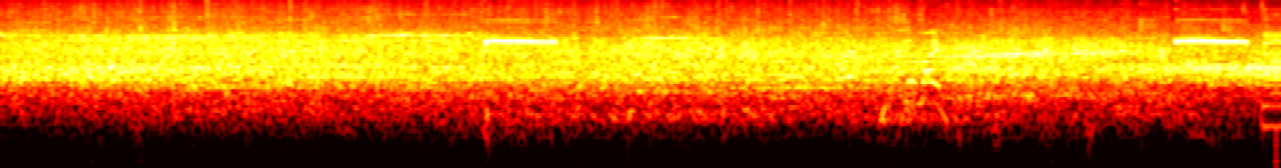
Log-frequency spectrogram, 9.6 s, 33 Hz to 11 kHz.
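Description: Australian football crowd at a St Kilda versus Fremantle match applauding a player's 200th game, a continuous, loud wash of clapping and cheering that holds steady from start to finish.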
